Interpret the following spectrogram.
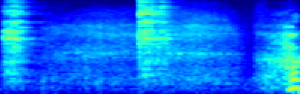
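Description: Metal serving utensil clinking and scraping against a ceramic plate while vegetables are spooned on, twice: once at the start and again about a second in.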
